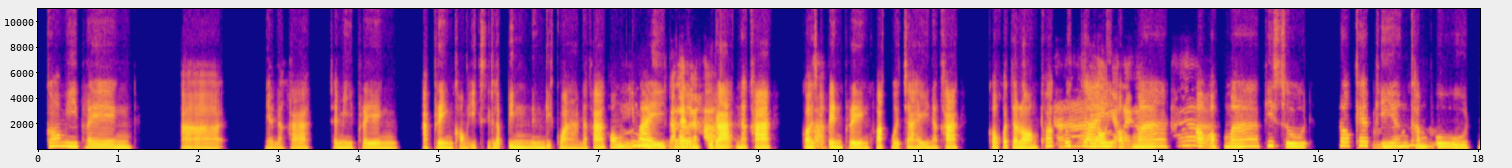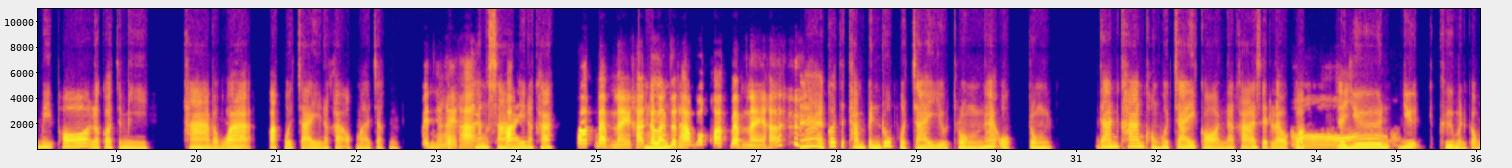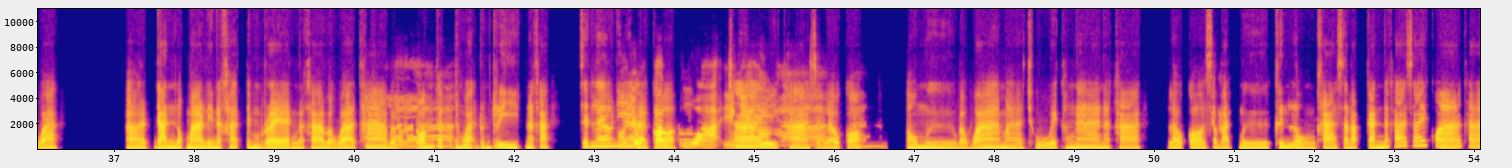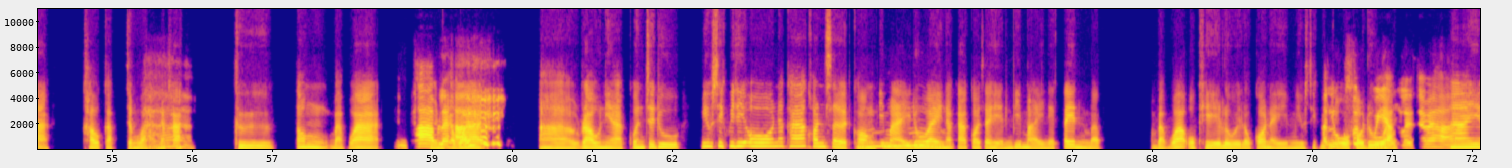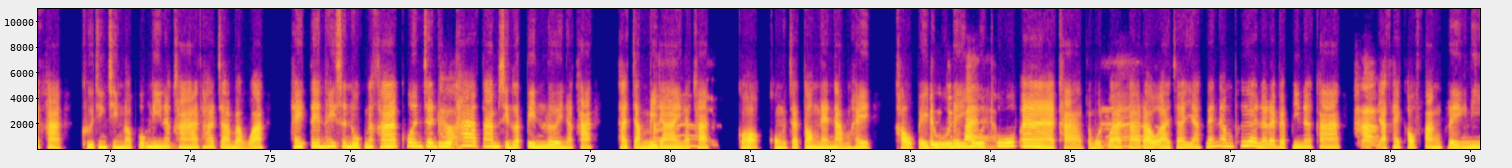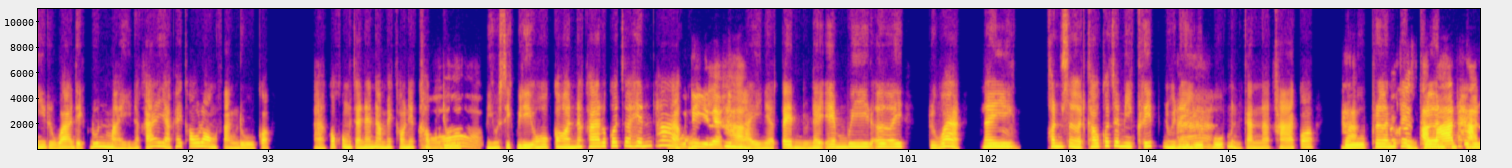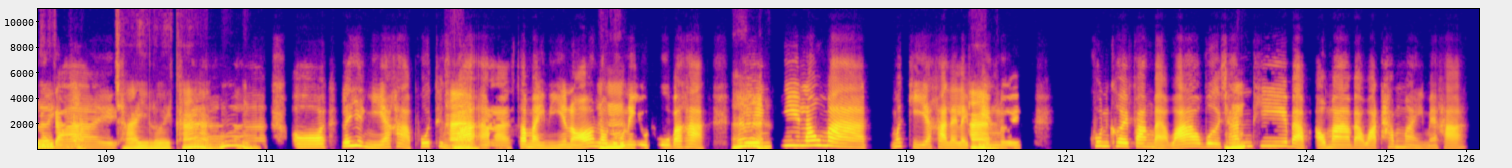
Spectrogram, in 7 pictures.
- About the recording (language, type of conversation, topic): Thai, podcast, เพลงไหนที่พอได้ยินแล้วทำให้คุณอยากลุกขึ้นเต้นทันที?
- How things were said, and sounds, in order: background speech; singing: "ควักหัวใจออกมา เอาออกมาพิสูจน์ เพราะแค่เพียงคำพูดไม่พอ"; other background noise; chuckle; drawn out: "อ๋อ"; tapping; chuckle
